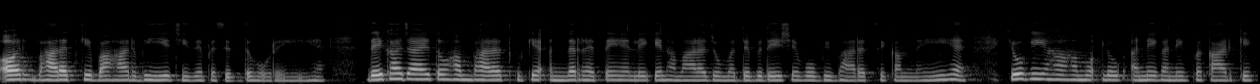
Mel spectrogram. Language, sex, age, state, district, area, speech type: Hindi, female, 30-45, Madhya Pradesh, Jabalpur, urban, spontaneous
